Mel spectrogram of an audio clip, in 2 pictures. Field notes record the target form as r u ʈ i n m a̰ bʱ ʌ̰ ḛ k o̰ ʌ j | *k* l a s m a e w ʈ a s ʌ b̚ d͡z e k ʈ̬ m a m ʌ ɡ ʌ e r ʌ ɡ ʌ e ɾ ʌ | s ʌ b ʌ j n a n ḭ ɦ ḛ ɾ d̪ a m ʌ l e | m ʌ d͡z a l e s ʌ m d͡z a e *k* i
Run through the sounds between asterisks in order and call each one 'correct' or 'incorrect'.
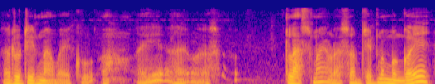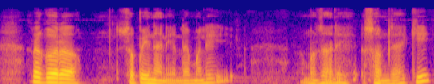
correct, correct

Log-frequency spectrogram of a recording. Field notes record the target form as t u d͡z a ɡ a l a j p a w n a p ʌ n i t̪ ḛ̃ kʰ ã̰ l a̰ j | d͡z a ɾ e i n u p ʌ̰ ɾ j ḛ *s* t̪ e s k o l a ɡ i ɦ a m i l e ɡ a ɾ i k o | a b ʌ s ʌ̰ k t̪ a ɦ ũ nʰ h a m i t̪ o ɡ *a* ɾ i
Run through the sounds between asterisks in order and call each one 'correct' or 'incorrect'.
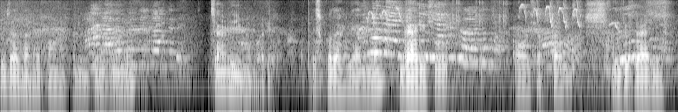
incorrect, correct

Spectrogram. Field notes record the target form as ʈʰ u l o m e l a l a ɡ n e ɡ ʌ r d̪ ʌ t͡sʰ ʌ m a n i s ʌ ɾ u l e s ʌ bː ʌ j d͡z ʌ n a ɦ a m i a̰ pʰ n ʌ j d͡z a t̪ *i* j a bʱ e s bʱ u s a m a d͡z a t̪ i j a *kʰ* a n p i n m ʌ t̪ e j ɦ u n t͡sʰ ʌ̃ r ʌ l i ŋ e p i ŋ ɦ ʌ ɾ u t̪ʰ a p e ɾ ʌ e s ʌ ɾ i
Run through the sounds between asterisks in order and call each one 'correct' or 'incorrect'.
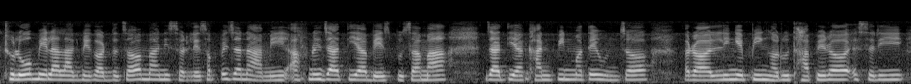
correct, correct

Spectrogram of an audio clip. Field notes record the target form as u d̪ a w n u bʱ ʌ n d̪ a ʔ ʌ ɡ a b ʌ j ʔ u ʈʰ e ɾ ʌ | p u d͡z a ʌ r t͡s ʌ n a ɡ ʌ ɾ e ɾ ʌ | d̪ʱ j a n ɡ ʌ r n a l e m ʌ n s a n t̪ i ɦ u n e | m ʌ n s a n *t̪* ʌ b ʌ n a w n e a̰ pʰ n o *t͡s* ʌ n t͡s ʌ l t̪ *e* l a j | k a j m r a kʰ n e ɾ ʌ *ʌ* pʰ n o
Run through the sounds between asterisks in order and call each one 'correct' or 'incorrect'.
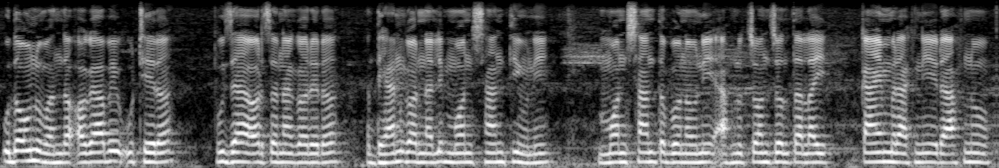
correct, correct, incorrect, incorrect

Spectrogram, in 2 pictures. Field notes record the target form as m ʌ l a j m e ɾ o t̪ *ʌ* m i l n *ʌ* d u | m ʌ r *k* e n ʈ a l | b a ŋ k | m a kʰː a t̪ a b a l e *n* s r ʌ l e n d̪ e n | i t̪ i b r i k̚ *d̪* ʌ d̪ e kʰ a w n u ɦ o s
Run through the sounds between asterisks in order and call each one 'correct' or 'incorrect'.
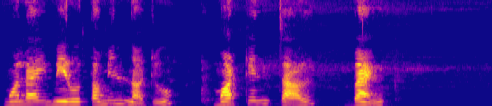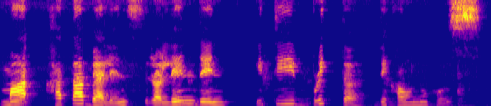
correct, correct, correct, correct, incorrect

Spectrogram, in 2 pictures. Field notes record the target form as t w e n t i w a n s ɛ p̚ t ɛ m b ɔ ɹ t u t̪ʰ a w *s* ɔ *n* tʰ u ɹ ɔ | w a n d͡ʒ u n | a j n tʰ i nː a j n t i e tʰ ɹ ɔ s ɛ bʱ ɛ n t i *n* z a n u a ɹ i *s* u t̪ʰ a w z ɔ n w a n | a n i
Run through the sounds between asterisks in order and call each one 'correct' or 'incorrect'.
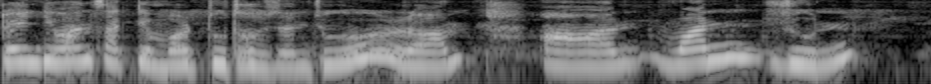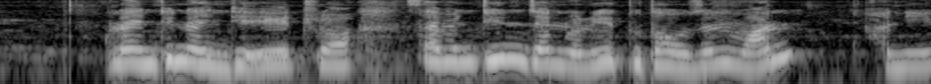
incorrect, correct, correct, incorrect

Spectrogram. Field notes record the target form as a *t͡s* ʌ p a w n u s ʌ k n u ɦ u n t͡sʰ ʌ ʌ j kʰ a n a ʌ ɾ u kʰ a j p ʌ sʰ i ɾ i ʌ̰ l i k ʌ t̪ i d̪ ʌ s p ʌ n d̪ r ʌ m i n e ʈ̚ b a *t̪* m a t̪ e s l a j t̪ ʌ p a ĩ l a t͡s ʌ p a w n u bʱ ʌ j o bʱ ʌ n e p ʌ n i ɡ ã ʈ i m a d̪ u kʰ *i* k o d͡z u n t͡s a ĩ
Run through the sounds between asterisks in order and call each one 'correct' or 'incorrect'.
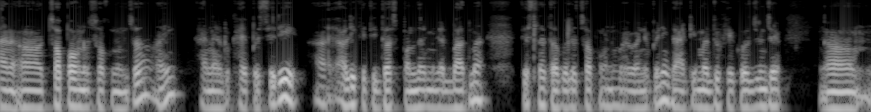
correct, incorrect, incorrect

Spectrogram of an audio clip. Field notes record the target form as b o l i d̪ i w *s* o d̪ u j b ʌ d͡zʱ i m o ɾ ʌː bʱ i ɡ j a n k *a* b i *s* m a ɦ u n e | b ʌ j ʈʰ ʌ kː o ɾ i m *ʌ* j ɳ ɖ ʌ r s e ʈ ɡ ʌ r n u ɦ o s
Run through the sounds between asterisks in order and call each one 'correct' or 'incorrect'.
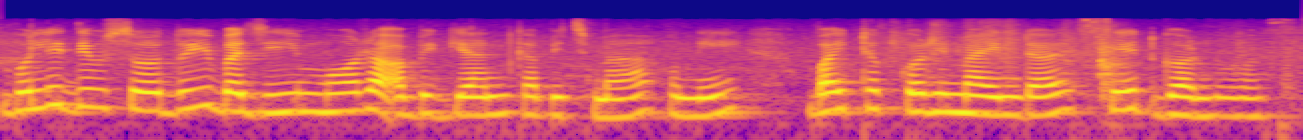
correct, correct, incorrect, incorrect

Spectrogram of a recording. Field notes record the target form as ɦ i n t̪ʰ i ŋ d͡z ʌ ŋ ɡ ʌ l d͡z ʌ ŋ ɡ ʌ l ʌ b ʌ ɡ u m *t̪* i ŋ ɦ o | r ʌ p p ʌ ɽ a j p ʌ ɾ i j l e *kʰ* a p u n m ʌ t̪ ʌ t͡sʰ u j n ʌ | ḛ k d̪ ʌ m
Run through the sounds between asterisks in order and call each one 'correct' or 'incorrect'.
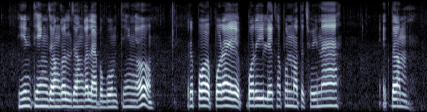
incorrect, correct

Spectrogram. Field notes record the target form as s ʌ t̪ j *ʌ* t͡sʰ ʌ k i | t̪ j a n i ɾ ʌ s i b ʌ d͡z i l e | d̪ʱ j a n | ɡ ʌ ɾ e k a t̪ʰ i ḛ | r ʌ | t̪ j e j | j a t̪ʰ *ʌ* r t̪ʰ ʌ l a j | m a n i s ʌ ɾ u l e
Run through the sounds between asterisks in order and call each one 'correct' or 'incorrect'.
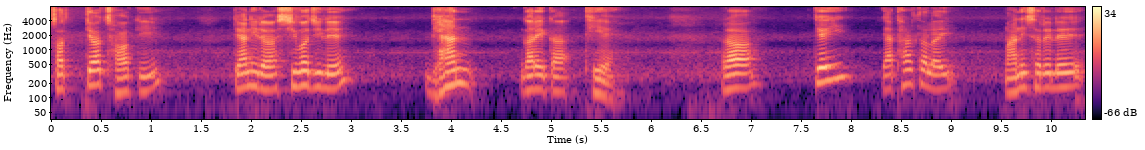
correct, incorrect

